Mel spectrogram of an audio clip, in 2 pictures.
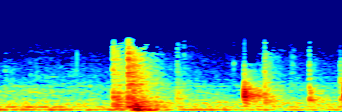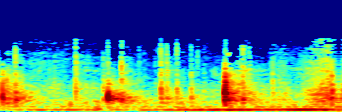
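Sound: door being closed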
